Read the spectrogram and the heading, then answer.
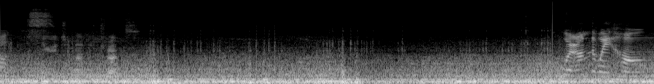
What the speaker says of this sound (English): There's a lot of trucks as well going in at the moment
